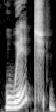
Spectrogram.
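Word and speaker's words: VVitch: Head on over to Witch Digital and note that Witch is spelled V-V-I-T-C-H and mention the Witch Wave to save 10% off your first service.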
